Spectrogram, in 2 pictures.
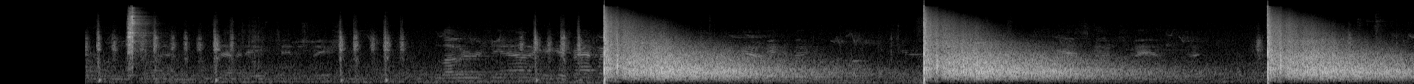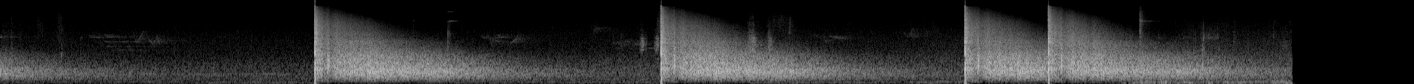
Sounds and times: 0.9s camera lens noise 4.1s
5.0s camera lens noise 6.1s
5.6s pistol, fired outside 8.6s
7.1s voices from a distance 9.3s
9.2s pistol, fired outside 12.0s
10.4s voices from a distance 12.2s
12.6s pistol, fired outside 15.3s
17.2s pistol, fired outside 19.8s
20.5s camera lens noise 20.8s
20.6s pistol, fired outside 23.2s
23.8s pistol, fired outside 26.5s

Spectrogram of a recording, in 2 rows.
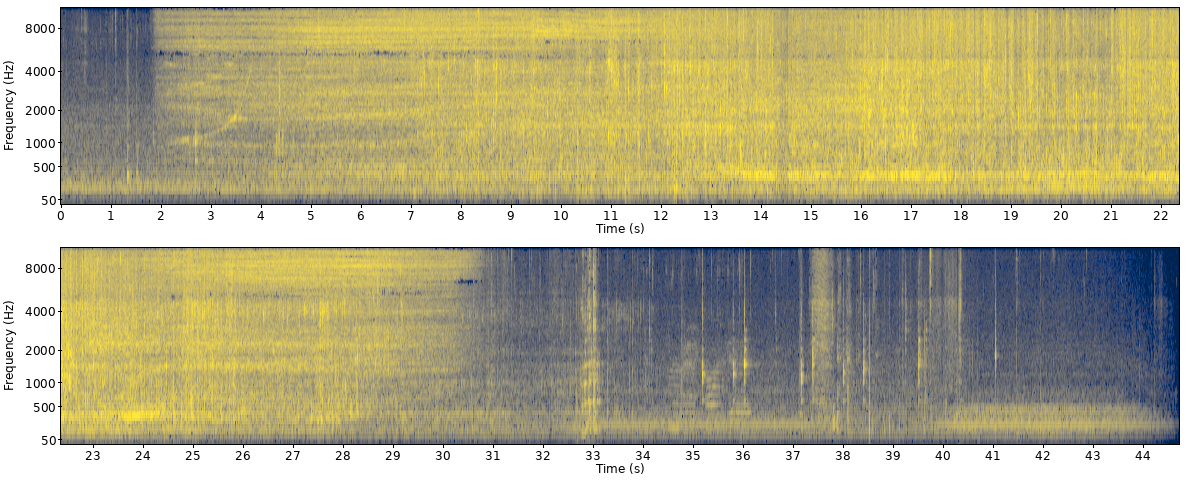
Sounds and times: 1.9s small sink slowly turning on 34.4s
39.5s small sink slowly turning on 44.2s

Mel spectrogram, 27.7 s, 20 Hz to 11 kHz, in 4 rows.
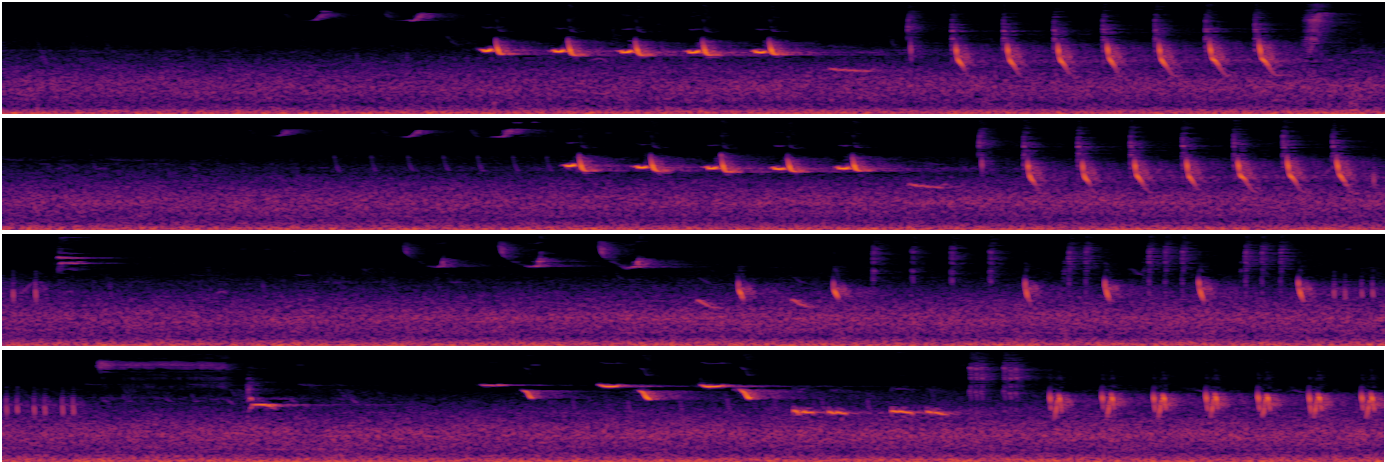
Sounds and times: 0.0s Distant road hum 27.6s
1.4s sweet nightingale's song 27.6s

